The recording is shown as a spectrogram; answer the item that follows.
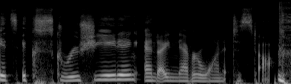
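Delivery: ordinary talk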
